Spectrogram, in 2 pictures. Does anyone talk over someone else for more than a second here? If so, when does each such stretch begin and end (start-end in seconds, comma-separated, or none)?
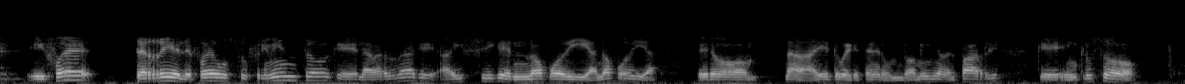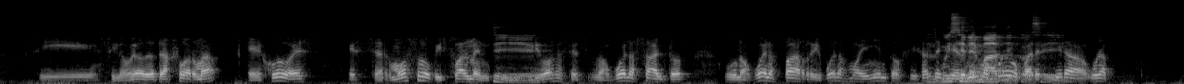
21.1-22.5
